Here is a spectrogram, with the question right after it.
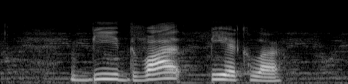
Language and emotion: Russian, neutral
